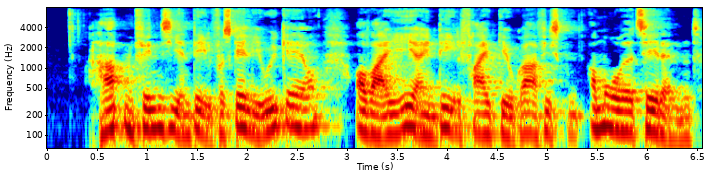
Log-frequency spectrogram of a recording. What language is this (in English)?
Danish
